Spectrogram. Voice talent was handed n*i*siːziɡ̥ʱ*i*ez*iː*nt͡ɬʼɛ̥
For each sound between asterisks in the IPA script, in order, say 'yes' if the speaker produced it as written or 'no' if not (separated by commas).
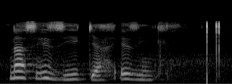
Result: no, no, yes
